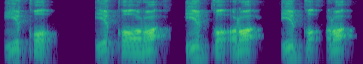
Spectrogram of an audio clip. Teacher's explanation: makhraj Hamzah sukun cuma kita tutup dua pita suara secara lengkap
